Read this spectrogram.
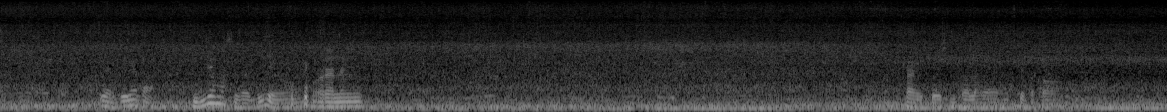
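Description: A woman speaks casually nearby outdoors.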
